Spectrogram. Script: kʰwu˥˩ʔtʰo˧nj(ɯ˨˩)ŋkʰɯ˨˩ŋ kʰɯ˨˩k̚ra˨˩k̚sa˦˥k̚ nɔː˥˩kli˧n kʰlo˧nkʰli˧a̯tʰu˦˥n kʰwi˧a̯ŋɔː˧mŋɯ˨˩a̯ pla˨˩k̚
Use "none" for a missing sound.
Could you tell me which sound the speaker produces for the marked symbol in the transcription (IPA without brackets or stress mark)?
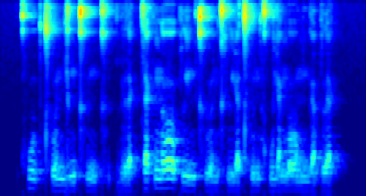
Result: ɯ˦˥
